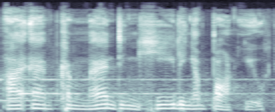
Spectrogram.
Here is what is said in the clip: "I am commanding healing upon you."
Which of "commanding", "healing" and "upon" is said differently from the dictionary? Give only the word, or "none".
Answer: upon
